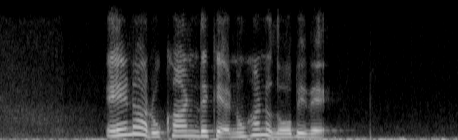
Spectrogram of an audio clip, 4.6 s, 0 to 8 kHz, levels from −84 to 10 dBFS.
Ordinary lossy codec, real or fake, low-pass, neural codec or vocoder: Opus, 16 kbps; fake; 7.2 kHz; autoencoder, 48 kHz, 128 numbers a frame, DAC-VAE, trained on Japanese speech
